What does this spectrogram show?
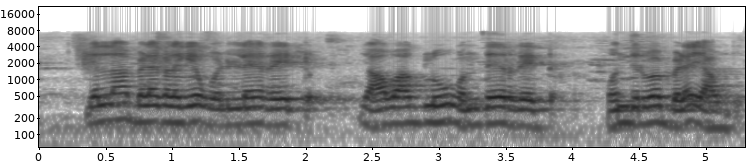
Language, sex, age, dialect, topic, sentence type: Kannada, male, 31-35, Central, agriculture, question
